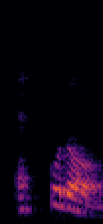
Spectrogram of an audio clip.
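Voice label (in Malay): "escudo", Malay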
